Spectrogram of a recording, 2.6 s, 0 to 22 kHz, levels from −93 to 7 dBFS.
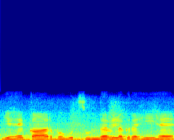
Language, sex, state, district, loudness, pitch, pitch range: Hindi, female, Punjab, Fazilka, -14 LUFS, 210 Hz, 205-220 Hz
